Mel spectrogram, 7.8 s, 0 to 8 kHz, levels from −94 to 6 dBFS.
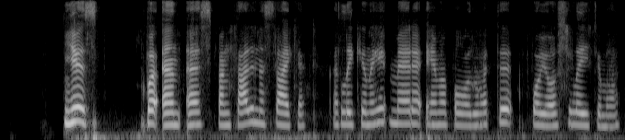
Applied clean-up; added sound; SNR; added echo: neural mask model DeepFilterNet 3.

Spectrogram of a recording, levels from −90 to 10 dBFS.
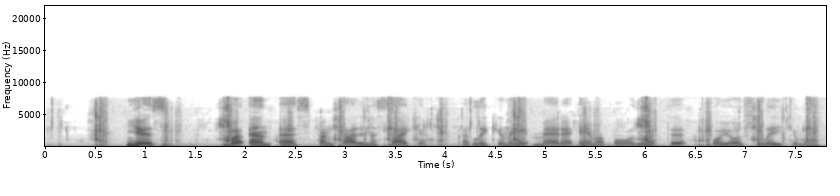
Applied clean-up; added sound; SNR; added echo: none; Chewing, mastication; 5 dB; none.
